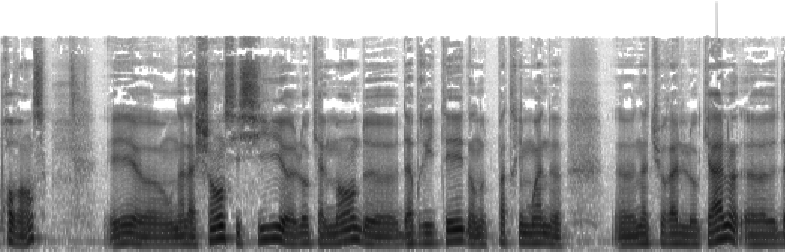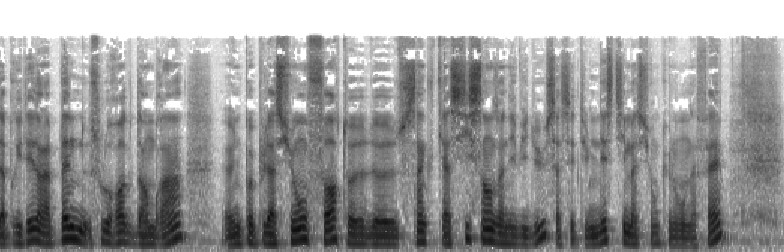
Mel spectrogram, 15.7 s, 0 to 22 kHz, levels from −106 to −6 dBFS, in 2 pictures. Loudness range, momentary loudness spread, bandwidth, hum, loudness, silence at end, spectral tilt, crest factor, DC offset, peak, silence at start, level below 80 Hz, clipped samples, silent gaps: 3 LU; 9 LU; 13 kHz; none; -19 LUFS; 0.05 s; -5 dB/octave; 20 dB; under 0.1%; 0 dBFS; 0 s; -50 dBFS; under 0.1%; none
